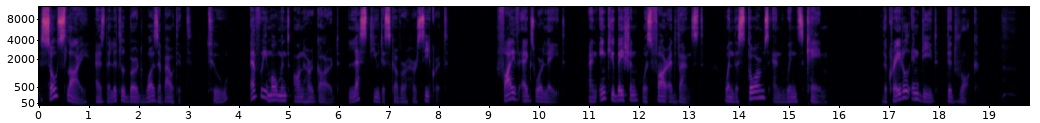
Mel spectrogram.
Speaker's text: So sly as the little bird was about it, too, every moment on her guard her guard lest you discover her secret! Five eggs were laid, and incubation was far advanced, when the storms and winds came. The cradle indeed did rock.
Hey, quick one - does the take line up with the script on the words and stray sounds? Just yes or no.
no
